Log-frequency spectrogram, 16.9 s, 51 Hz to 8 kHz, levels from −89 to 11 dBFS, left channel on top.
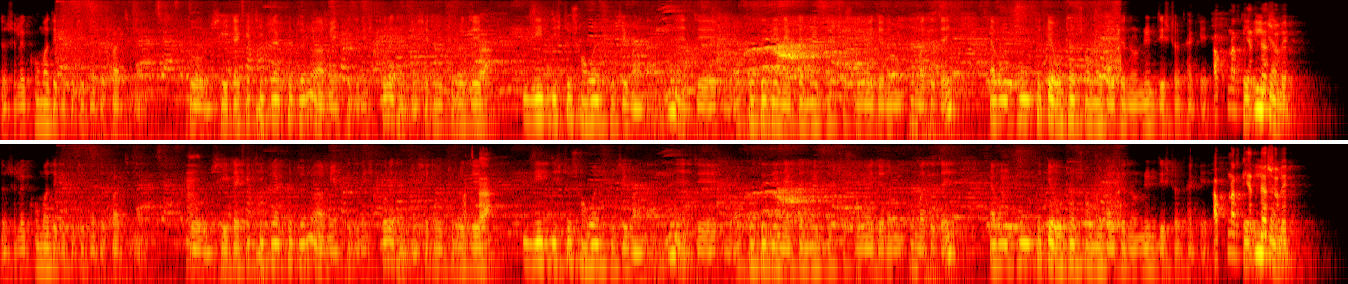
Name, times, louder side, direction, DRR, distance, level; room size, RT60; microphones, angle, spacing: voice 1, 0.0-1.8 2.4-6.0 6.5-15.1 15.5-16.1, left 2 dB, 45° left, 6 dB, 0.8 m, -29 dB
sound 1, 0.7-14.0, left 7 dB, 80° left, 0.5 m, -32 dB
voice 2, 15.2-16.1, right 4 dB, 20° right, 11 dB, 0.3 m, -28 dB
12.5 x 12.0 x 2.3 m, 0.63 s
head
